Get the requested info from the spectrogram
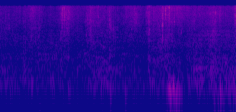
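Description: Dairy cow grazing close by, tearing off mouthfuls of grass in a quick, irregular series of crisp rips. A louder low thump comes near the end.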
